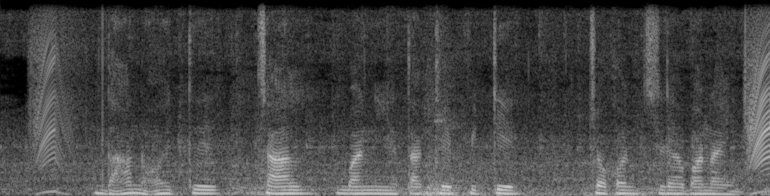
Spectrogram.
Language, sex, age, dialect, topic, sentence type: Bengali, male, 18-24, Western, agriculture, statement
